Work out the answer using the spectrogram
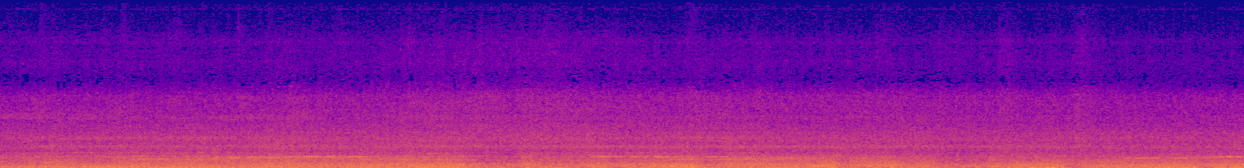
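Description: Electric train running along the tracks at a station platform: a steady rumble, with faint high whining tones that come and go.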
